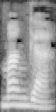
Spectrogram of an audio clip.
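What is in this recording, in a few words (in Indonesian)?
"mangga", Indonesian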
